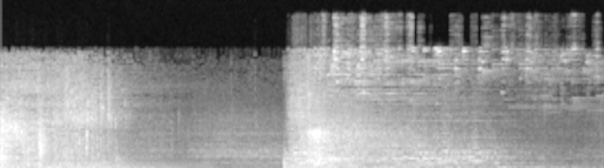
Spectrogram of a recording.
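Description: Two heavy booming explosions from a Detonate card in the Eternal Card Game on Xbox, each a loud, dense blast with a long rumbling decay, the second striking abruptly as the first fades.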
